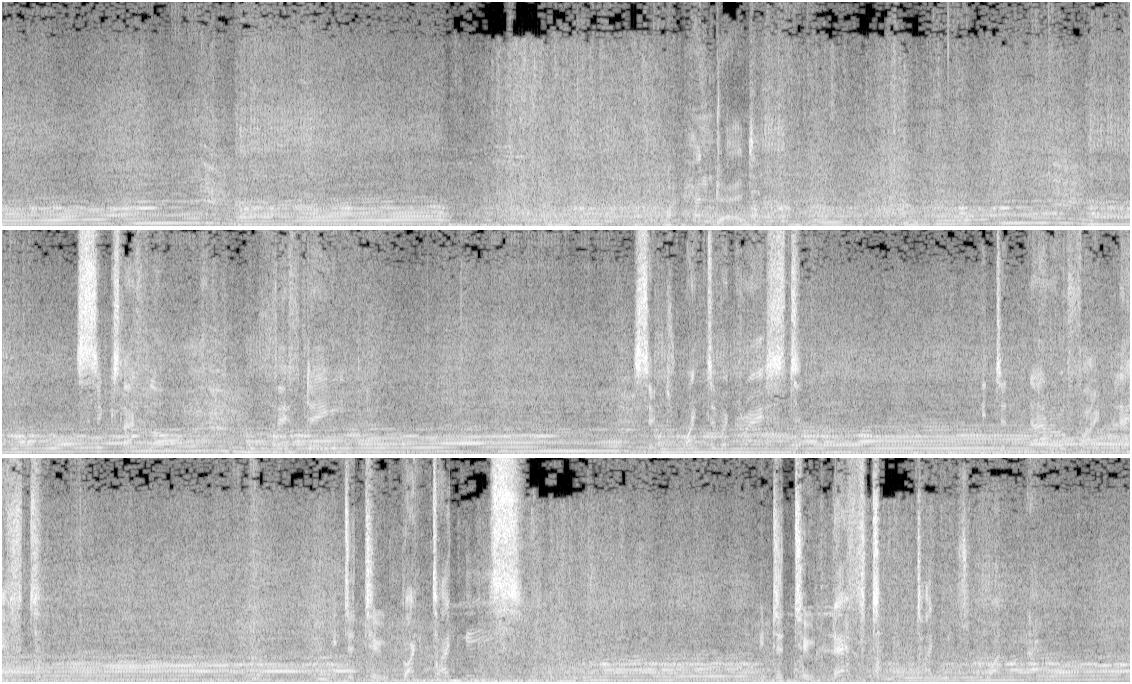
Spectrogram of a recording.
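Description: A rally car engine roars loudly, revving up and down as the gears change.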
